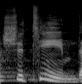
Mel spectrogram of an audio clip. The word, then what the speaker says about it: Shittim: Joshua and all the Israelites set out from Shittim, that's how it's actually pronounced in the Hebrew, Shittim, and went to the Jordan River.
